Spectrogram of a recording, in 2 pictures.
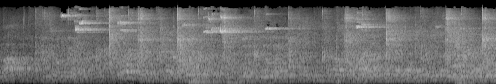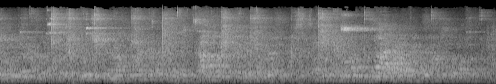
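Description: Sneakers squeak on the hall floor.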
